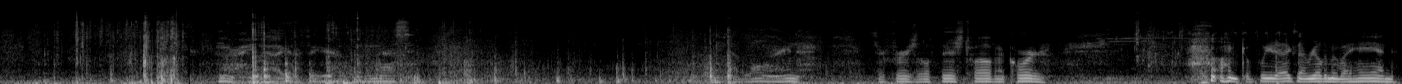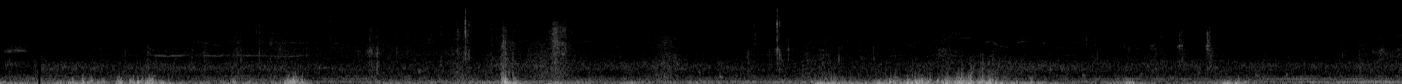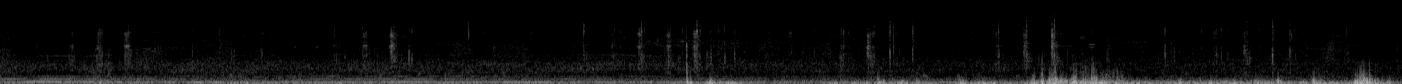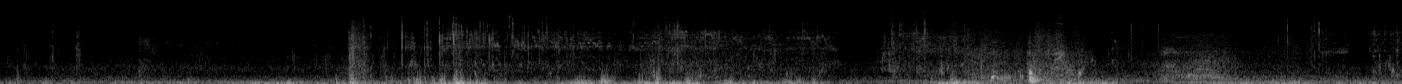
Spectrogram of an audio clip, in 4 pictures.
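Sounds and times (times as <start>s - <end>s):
low rumbles: 0.0s - 56.0s.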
